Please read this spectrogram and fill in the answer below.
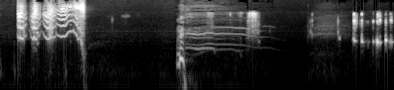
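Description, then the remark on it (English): A person makes a quick run of squeaky, smacking kissy noises with their lips: a shrill burst, a sliding squeak, then a rapid flurry of little smacks. “No, and you don't feed me and you don't make kissy noises at me.”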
